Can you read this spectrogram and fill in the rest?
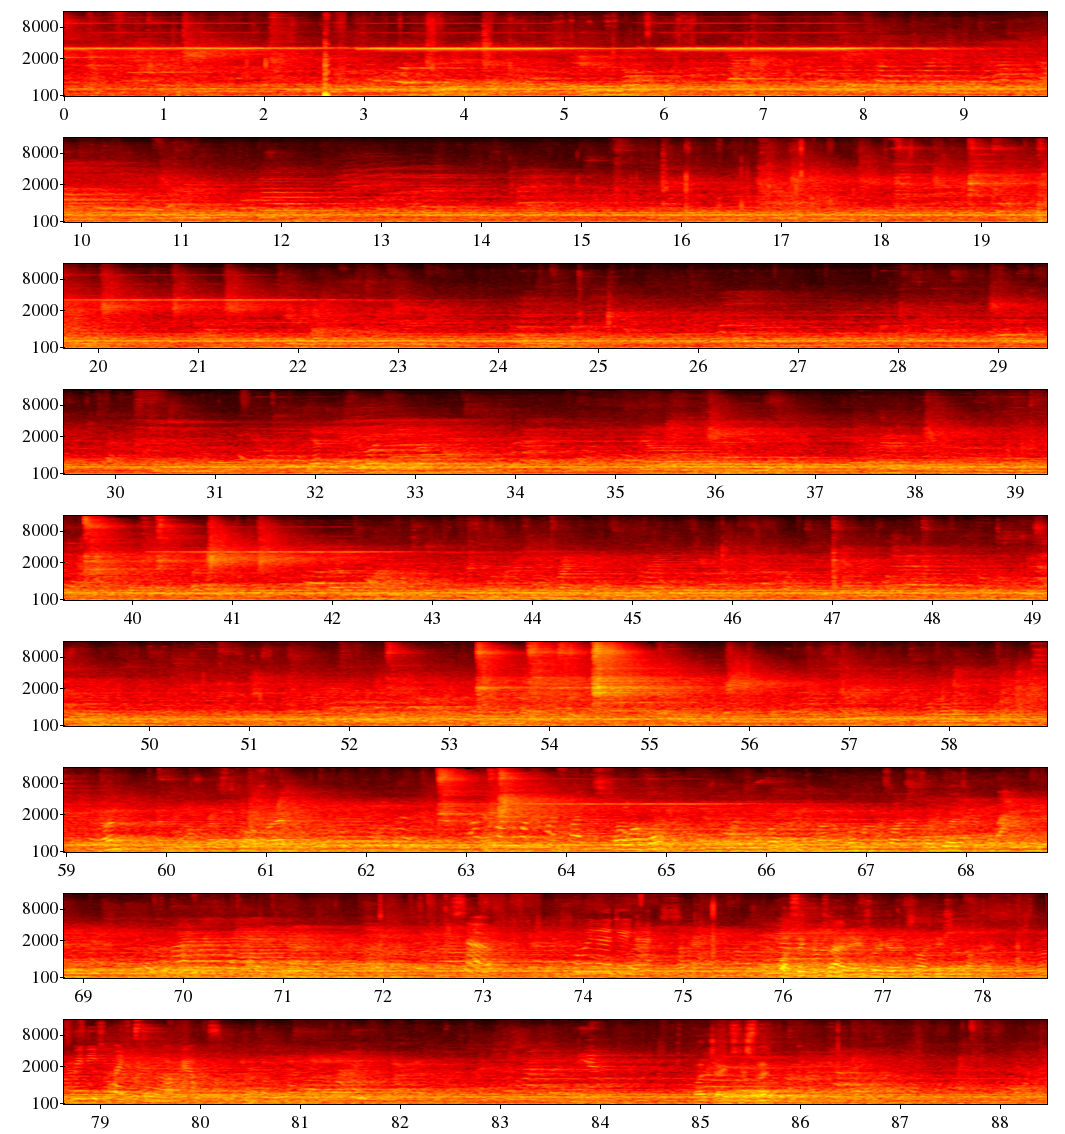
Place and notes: Radley, Abingdon, UK - Fencing ambience with contact alarms
In the last day of fencing course, the use of contact alarms are introduced. Therefore you can hear several bouts going on simultaneously. Appears to build in intensity of combat/competition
